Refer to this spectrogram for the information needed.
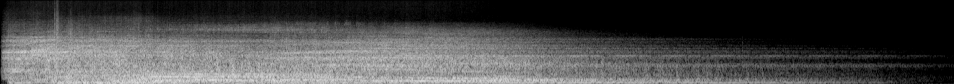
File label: Infested Hive Destroy Rumble; Gameplay; Warframe; Corpus Infested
